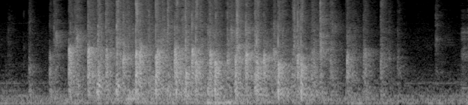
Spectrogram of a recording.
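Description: Audience applauding: a burst of clapping that starts about a second in and dies away near the end.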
